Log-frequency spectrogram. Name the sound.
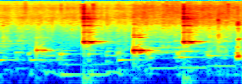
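hors d'oeuvres frying on an old electric stove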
